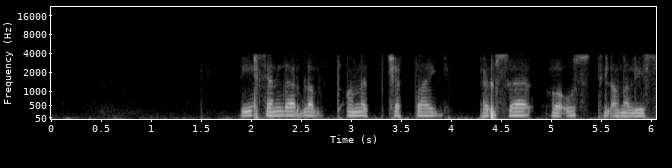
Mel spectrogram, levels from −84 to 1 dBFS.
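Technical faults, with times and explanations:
throughout: GSM full-rate codec. The whole speech clip has passed through the 13 kbps GSM full-rate coder, and the damage is plainly audible. The coder rebuilds the voice from a vocal-tract filter excited by a sparse pulse train that keeps only one excitation sample in three, which gives the gravelly, buzzy grain heard on every voiced sound. Nothing above 4 kHz survives, so the speech sounds dull and boxed-in, with sibilants blunted.
2.0–2.11 s and 4.36–4.53 s: GSM bit errors. Both bursts break the speech into brief squawks and gargling. The first falls just before "sender blant" and spans a handful of frames, as if around 2% of bits were corrupted. The second is longer and comes from a similar error density. Corrupted filter, pitch or gain parameters make the decoder synthesise a wrong spectrum or level for each hit frame, hence the abrupt, unnatural bursts.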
